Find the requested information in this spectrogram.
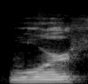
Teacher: There's also areas up there where they pronounce words like wash, like wash. They put an R in the word.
